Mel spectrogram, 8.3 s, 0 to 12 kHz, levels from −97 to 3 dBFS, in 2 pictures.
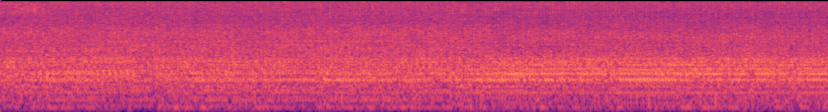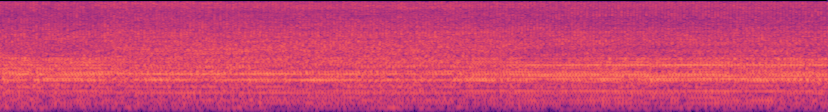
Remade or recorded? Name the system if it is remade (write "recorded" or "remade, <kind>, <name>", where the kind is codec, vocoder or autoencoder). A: recorded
